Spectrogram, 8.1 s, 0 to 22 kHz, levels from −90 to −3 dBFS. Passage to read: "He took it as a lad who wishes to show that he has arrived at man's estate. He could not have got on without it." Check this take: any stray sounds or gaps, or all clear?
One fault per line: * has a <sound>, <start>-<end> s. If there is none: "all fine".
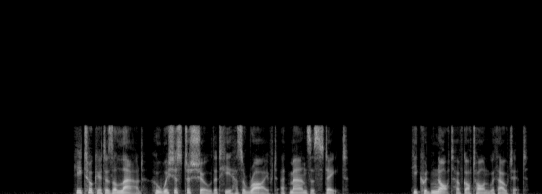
all fine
